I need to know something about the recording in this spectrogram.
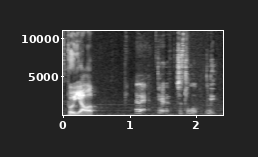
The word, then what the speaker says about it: Puyallup: But Puyallup is not actually how you pronounce it.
